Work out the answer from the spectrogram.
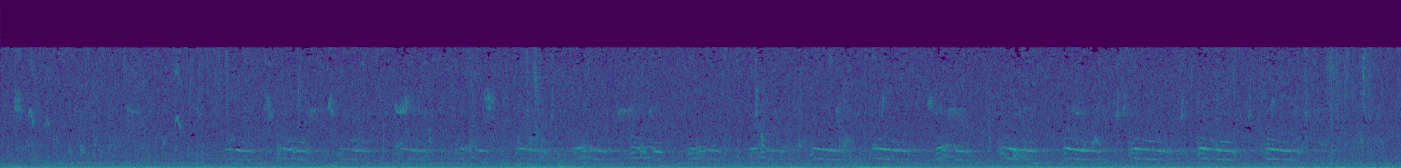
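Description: A bird calling over and over, about two short downward-sliding notes a second, starting a couple of seconds in and stopping near the end, over a low outdoor rumble.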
